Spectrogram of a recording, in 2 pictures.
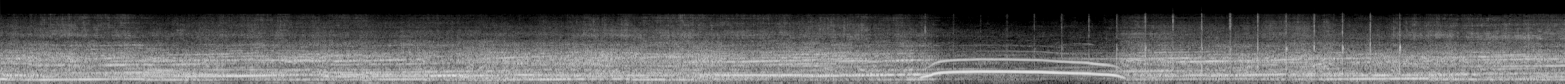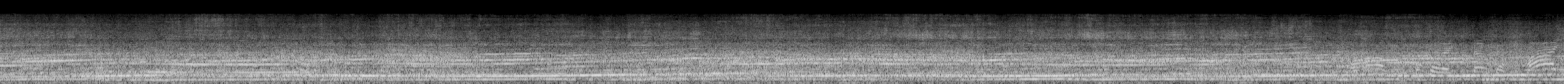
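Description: Several Formula One cars' turbocharged V6 engines running at once on the wet circuit, their pitches wavering up and down as they rev and lift. About nine seconds in, one engine stands out, its pitch swelling up and falling back over about two seconds.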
